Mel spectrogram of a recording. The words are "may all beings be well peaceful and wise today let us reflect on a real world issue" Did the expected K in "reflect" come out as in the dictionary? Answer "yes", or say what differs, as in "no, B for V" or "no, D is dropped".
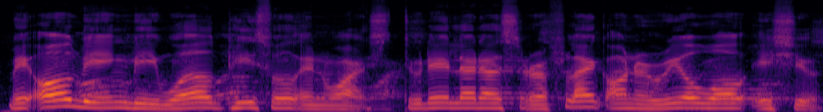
yes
